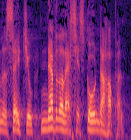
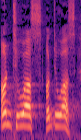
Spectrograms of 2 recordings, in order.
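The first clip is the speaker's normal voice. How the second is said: ordinary talk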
